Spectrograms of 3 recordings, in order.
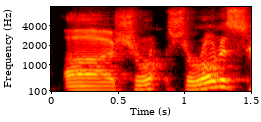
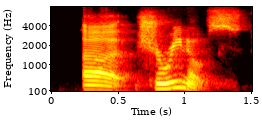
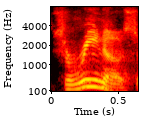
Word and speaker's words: Chirinos: How do we say his last name? Chironis? – Chirinos. – Chirinos, okay. He's placed on the 60-day injured list.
